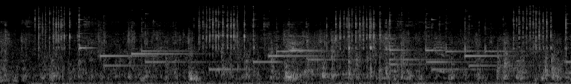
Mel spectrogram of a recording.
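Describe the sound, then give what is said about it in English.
A music box plays a tune, a string of bright, high tinkling notes ringing out one after another over a steady background hiss. “Little kid in there just started that music box. Ain't it as pretty as anything you ever heard?”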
